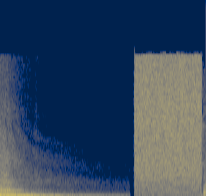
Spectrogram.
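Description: A whoosh transition effect fading away over about a second, then, after a brief gap, a steady hiss of radio static that cuts in abruptly.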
